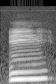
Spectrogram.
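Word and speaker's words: 一: number let's start from number one e e it's high flat tone e e okay number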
